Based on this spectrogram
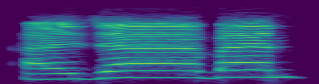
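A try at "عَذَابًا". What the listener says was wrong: Bukan ajaban. Itu mah orang Betawi. Terlalu rapuh. Zal. Azaban. Azaban.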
